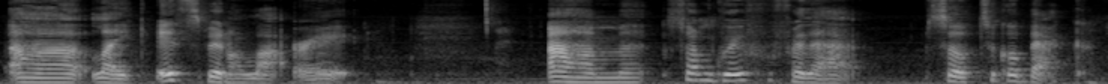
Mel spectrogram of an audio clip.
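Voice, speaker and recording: A woman's voice: lowish voice, expressive, unhurried, a bit bright, a little hiss or hum. A woman in her thirties, born in Nigeria and raised in Brooklyn, hosting her own podcast in a candid, casual way, often repeating herself and adding "right?". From born in Nigeria, raised in Brooklyn, New York. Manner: candid, repeats phrases, frequent "right?" asides. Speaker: podcast host. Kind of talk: casual solo podcast talk.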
